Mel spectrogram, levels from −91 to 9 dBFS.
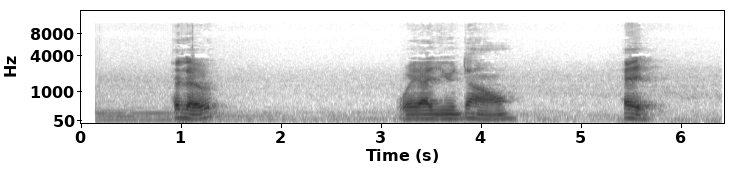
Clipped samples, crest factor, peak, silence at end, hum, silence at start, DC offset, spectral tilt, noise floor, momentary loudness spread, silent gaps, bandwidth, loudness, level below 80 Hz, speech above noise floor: under 0.1%; 20 dB; 0 dBFS; 0.7 s; none; 0.15 s; under 0.1%; -7 dB/octave; -53 dBFS; 17 LU; none; 11 kHz; -17 LUFS; -50 dBFS; 38 dB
